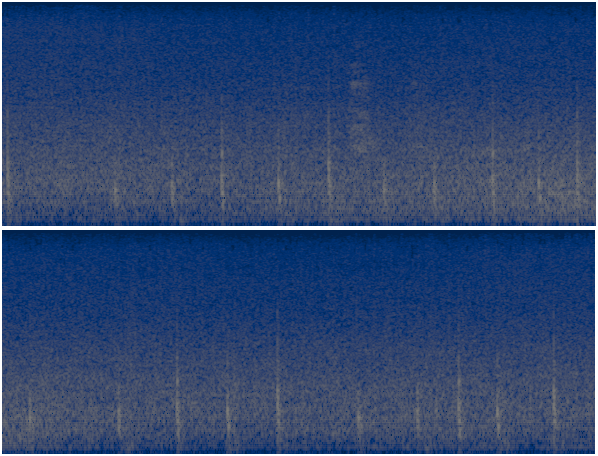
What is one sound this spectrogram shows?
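Footsteps thud on wooden boards at a steady walking pace.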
